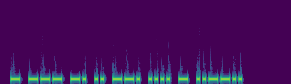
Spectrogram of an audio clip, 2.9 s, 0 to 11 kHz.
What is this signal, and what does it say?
Morse code, heard as a keyed tone, about 40 wpm, 700 Hz. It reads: TONIGHT?
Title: Sentences from Top 1600 Words 40wpm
